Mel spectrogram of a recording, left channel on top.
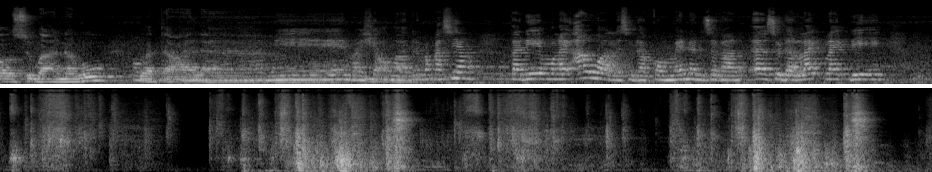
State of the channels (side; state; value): both; different; correlation -0.01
